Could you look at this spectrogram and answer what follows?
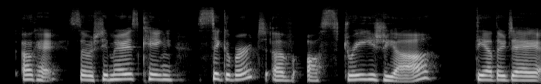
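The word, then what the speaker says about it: Sigebert: do you say it I say it's sigbert but here's the thing so for you and for all listeners even in their lifetimes there are varying pronunciations of the same name so like if you're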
